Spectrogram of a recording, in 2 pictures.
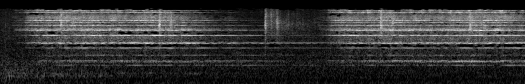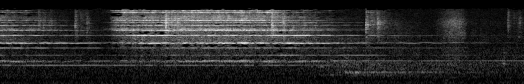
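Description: Altar bell rung three times, about three seconds apart, each ring a cluster of bright tones fading away. It marks the elevation of the chalice at the consecration.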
